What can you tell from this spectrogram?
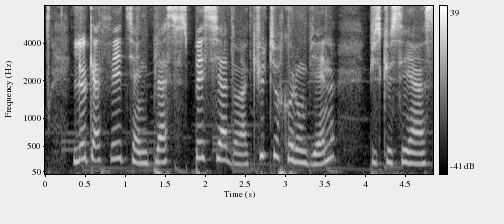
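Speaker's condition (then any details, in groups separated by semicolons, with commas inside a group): No condition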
